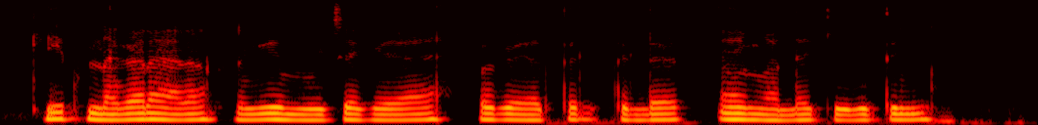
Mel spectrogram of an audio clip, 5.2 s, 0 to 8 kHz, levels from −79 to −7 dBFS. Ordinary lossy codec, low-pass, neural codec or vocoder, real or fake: none; 7.2 kHz; codec, 16 kHz, 8 kbps, FunCodec, trained on LibriTTS, 25 frames a second; fake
